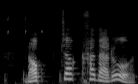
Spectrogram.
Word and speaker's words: 넓적하다: 들어서 넓적하다 요거는 이제 발음이 어떻게 되나요 넓적하다로 뒤에 걸로 소리가 나죠 넓적하다 이렇게 뒤에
